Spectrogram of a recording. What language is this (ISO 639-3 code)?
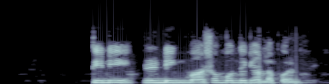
ben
